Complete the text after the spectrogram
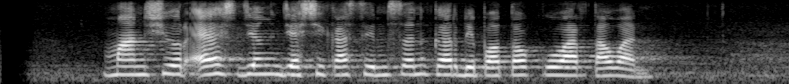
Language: Sundanese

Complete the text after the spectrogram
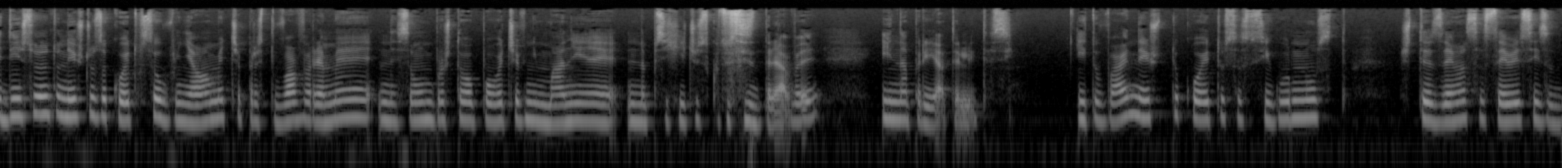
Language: Bulgarian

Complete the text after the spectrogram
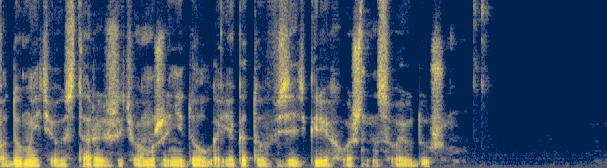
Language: Russian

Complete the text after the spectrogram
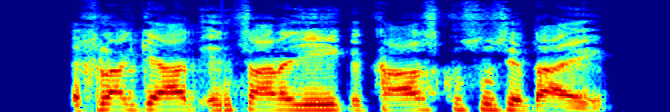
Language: Sindhi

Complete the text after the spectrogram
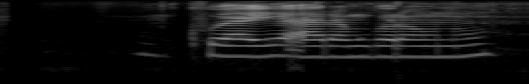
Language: Nepali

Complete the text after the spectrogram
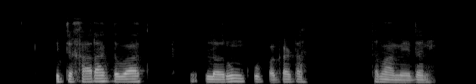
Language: Pashto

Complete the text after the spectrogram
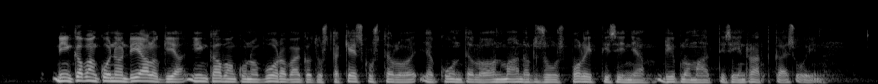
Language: Finnish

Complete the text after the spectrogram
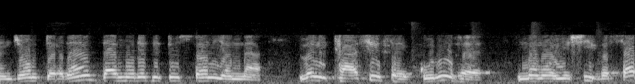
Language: Persian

